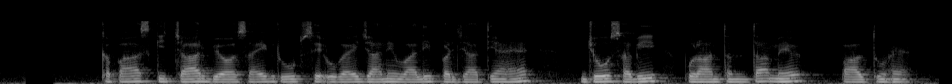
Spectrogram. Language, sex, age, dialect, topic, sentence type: Hindi, male, 18-24, Garhwali, agriculture, statement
